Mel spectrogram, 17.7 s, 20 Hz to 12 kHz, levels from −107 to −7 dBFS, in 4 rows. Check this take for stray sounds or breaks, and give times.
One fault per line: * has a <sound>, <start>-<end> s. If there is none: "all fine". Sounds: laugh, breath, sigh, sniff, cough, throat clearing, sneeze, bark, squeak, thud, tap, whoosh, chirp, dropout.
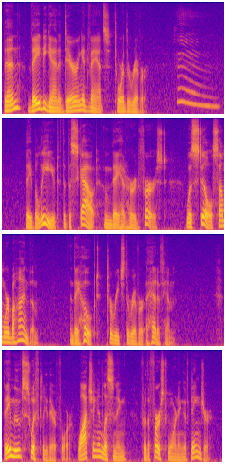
* has a sigh, 3.4-4.4 s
